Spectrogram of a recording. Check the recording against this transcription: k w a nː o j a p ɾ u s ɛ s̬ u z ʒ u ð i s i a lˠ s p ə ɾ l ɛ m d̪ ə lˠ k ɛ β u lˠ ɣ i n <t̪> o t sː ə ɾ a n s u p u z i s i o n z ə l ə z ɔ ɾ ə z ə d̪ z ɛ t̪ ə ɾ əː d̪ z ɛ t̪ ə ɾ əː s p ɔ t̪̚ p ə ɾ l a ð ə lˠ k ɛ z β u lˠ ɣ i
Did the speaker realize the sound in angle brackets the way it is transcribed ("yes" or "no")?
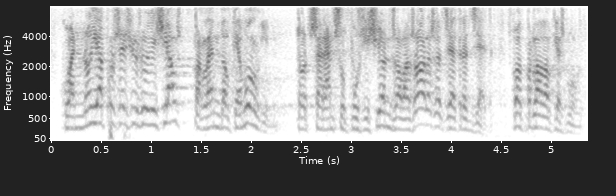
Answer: yes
